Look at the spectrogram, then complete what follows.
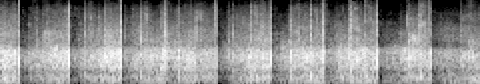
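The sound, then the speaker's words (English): An audience at a convention applauds itself for record attendance, a dense, continuous patter of many hands clapping at a fairly loud level with no voices over it. “Thursday, yes, applaud yourselves.”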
